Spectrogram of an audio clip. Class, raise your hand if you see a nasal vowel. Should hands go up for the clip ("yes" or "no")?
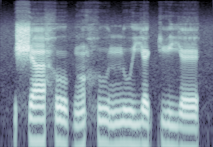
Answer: yes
